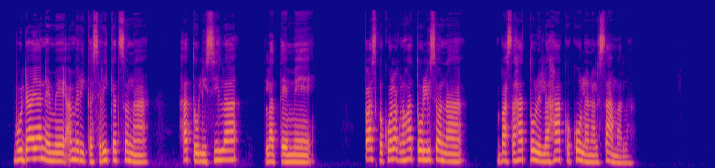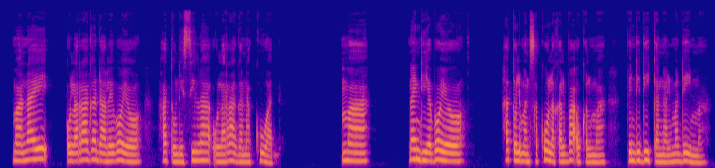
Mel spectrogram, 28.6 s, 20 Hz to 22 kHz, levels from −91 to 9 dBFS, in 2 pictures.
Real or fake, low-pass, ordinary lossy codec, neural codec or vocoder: real; 19.8 kHz; none; none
